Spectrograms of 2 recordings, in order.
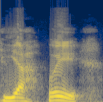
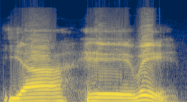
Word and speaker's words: Yahweh: ini secara Tata tulis Ibrani tidak mungkin Dibaca yahwe tapi ya hewe mengeja empat huruf Yod he W He kok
